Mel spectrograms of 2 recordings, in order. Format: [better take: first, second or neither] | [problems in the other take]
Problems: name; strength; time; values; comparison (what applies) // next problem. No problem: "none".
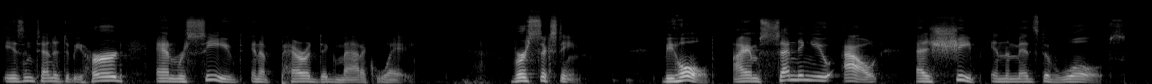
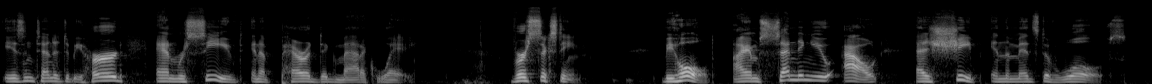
second | muffled; slightly; fading above 3 kHz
